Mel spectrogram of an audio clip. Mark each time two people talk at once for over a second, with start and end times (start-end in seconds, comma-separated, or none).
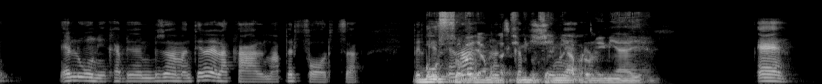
4.2-6.0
